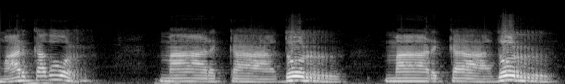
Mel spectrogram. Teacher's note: la mayor fuerza de voz va en la última sílaba entonces es aguda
